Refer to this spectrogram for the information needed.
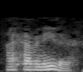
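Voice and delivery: ordinary delivery

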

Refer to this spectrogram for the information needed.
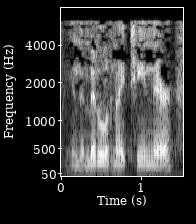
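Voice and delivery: ordinary delivery

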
